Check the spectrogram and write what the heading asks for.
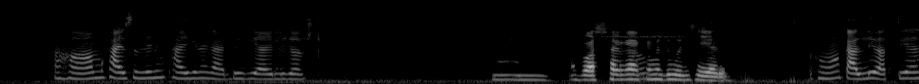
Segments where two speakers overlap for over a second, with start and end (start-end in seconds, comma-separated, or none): none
